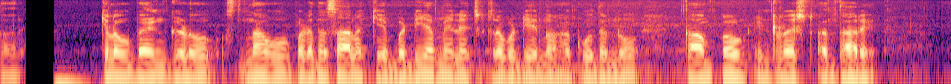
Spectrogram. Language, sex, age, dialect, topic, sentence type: Kannada, male, 18-24, Mysore Kannada, banking, statement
